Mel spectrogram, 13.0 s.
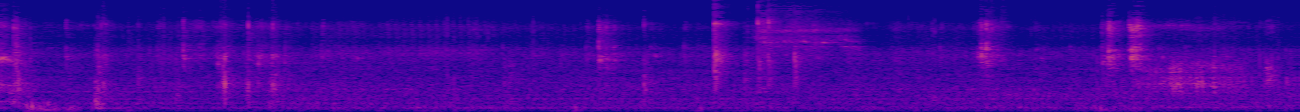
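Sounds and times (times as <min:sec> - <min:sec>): plastic toys clacking: 0:05.8 - 0:08.3, 0:09.7 - 0:10.2, 0:11.0 - 0:11.6.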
